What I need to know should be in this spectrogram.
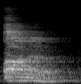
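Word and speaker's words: honour: जैसे ऑनर, ठीक है, ऑनर, ऑनर, है ना, ठीक है।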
